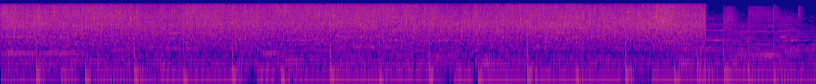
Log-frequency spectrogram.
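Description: Chopped spiny lobster meat sizzling in butter and olive oil in a frying pan, with background music under it. The sizzle cuts off about seven seconds in, leaving only the music.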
